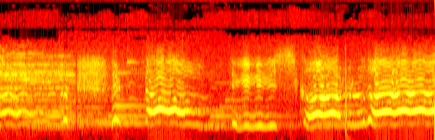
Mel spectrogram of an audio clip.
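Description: Operatic tenor singing a slow melody in long held notes with wide vibrato, accompanied by a string orchestra. The voice drops away briefly about three seconds in, then takes up a new held note.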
